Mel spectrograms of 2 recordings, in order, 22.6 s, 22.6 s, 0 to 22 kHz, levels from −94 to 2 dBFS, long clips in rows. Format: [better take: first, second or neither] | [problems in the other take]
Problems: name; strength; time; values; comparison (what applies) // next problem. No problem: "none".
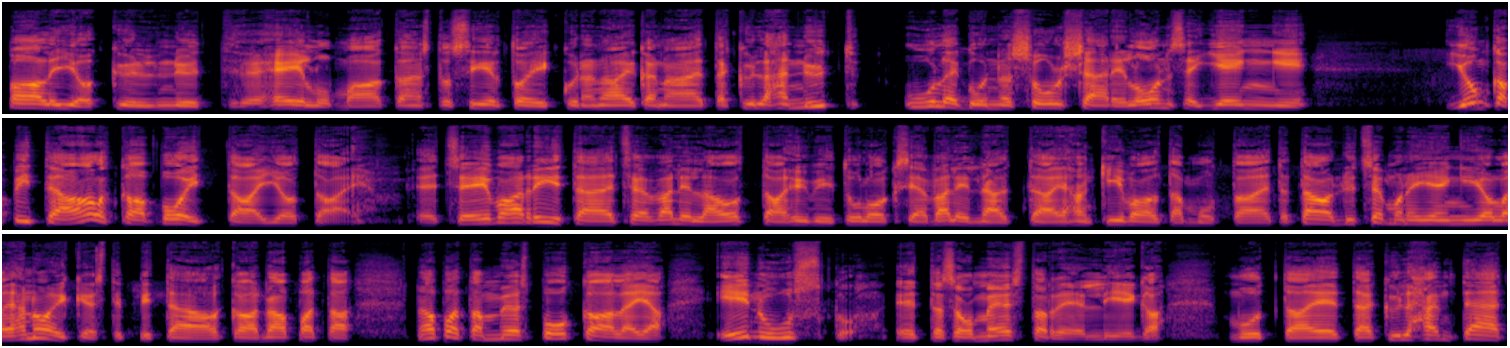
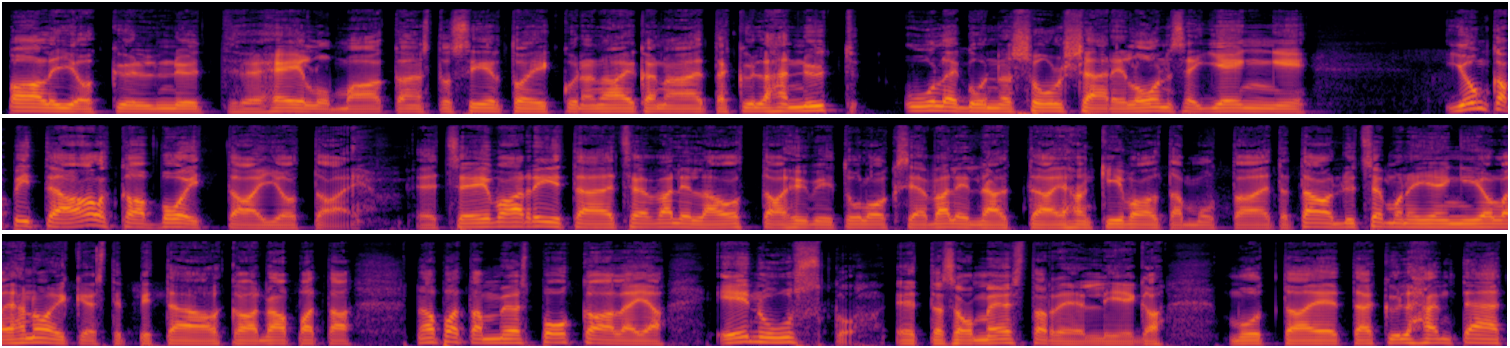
second | thin; very; fading below 350 Hz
